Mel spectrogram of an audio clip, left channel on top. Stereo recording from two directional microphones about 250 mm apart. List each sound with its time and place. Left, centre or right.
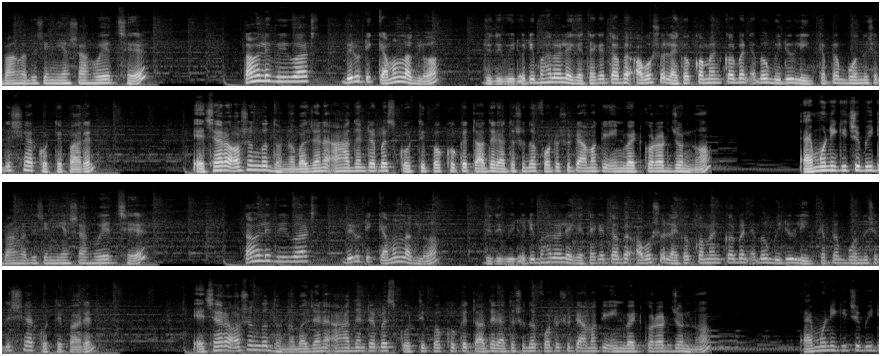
0.1 s speech: centre
10.7 s a woman's voice: centre
16.7 s a woman's voice: left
